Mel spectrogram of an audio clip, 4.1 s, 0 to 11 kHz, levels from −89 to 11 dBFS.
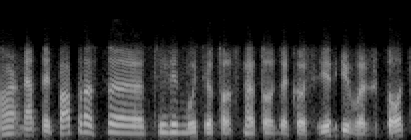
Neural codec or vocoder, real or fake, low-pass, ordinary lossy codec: codec, 16 kHz, 0.5 kbps, FunCodec, trained on Chinese and English, 25 frames a second; fake; 7.2 kHz; Opus, 16 kbps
